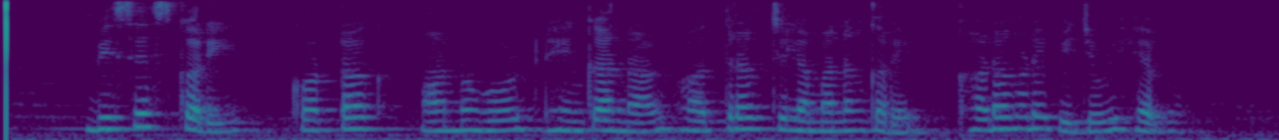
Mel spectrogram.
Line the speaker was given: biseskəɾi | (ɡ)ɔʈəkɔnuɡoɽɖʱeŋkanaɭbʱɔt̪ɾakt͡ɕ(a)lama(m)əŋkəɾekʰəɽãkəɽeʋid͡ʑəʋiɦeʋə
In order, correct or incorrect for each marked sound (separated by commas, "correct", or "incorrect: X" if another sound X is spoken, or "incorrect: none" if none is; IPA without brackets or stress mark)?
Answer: incorrect: k, incorrect: i, incorrect: n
